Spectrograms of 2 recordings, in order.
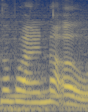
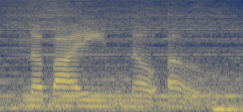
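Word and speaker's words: Nabari no Ou: But yeah, that's Nobody No Oh. It's spelled Nabari space NO space OU. Nobody No Oh.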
